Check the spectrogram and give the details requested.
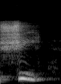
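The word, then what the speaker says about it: shi (四): This is because the Japanese pronunciation of 4, which is shi, sounds just like the word for death.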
